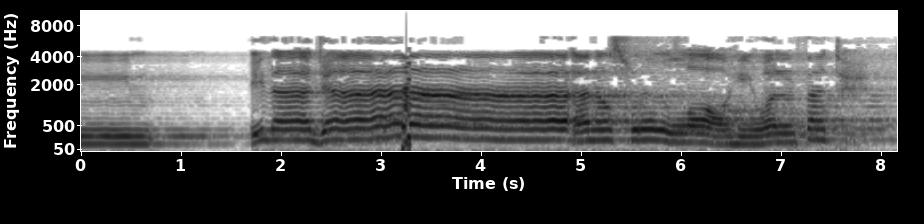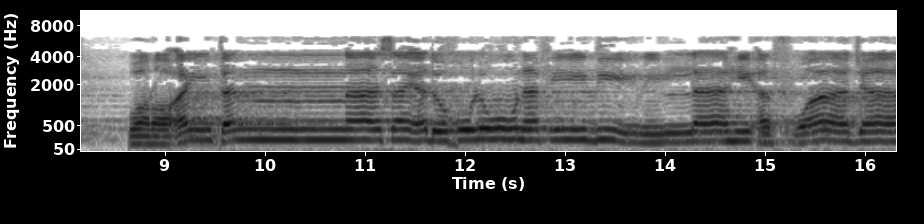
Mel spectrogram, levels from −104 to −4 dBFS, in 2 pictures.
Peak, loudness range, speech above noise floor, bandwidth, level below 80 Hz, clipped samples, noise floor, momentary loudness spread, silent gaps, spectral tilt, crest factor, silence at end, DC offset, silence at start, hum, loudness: 0 dBFS; 5 LU; 27 dB; 6.6 kHz; -48 dBFS; under 0.1%; -43 dBFS; 10 LU; none; -5.5 dB/octave; 16 dB; 0 s; under 0.1%; 0 s; none; -17 LUFS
